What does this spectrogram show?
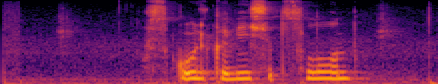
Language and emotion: Russian, neutral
